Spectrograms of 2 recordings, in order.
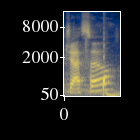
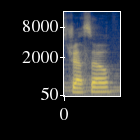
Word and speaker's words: gesso: I have liquid gesso um spelled g ss o, but I'm pretty sure I'm pronouncing it right with the soft g and that's what's used on all canvas actually to prep it for painting.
